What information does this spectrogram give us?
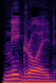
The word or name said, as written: negroid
